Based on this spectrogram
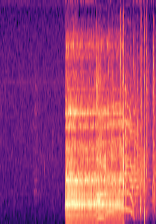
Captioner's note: buzzer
